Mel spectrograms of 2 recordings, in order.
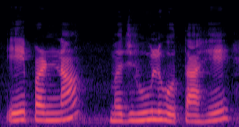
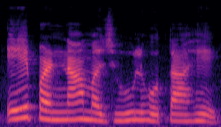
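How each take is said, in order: No difference in how they are said.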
